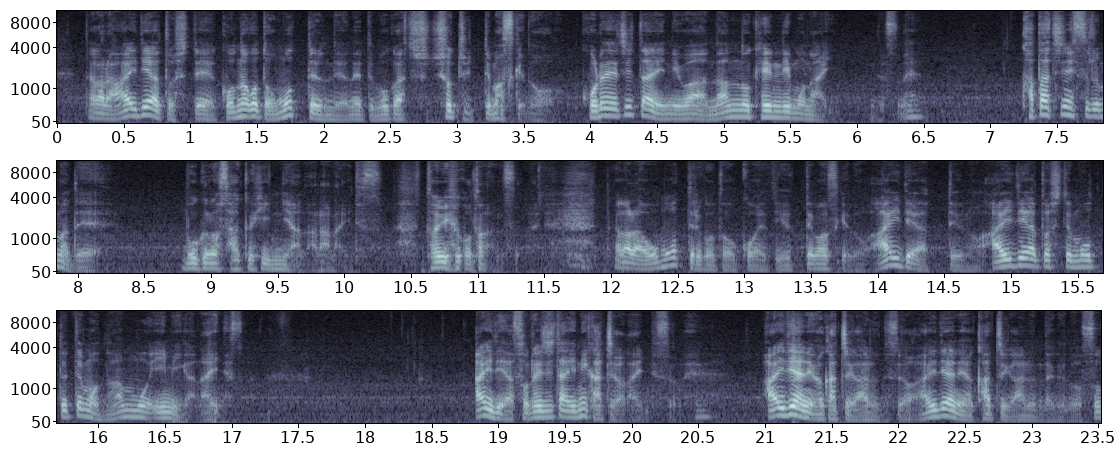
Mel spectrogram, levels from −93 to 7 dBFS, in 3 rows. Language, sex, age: Japanese, male, 40-59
